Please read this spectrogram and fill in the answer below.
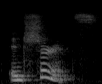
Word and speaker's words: insurance: this group we have insurance we stress the second syllable insurance insurance for example health insurance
